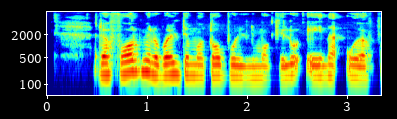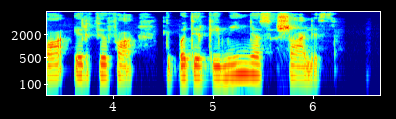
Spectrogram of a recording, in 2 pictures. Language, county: Lithuanian, Klaipėda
